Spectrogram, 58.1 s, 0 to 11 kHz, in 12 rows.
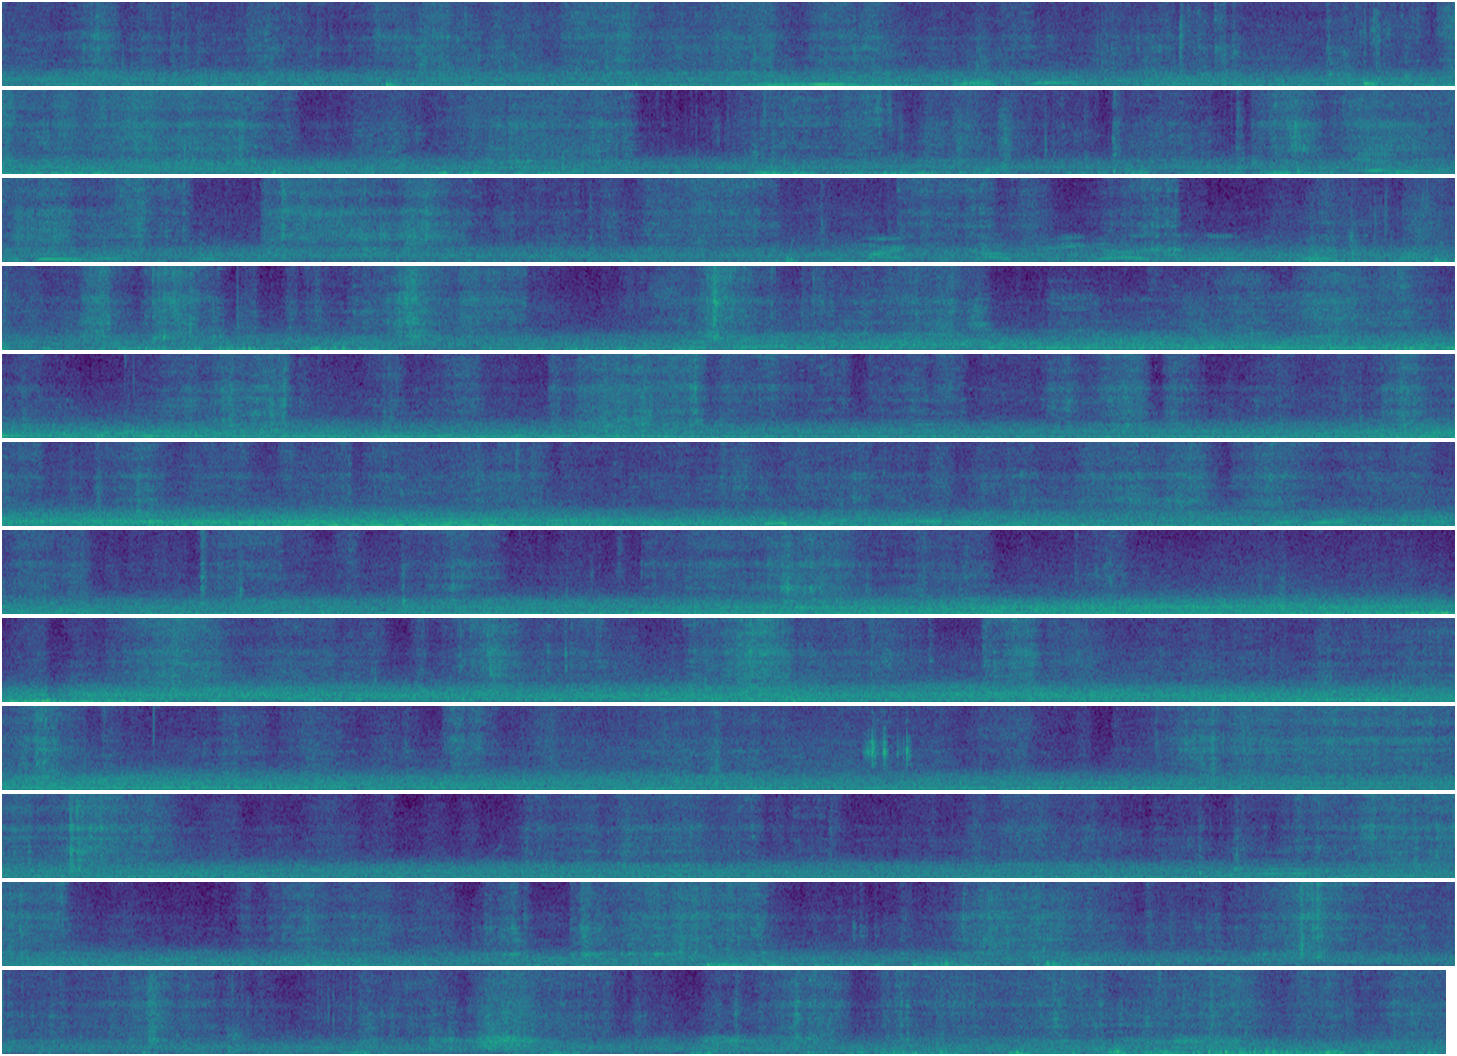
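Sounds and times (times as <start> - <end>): trowel scraping wet concrete: 0.0 - 58.0.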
